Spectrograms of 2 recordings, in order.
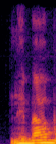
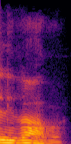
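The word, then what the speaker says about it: לבב: Ok, donc c'est lévab ou lévave. On peut prononcer lévave.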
